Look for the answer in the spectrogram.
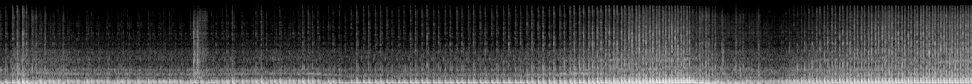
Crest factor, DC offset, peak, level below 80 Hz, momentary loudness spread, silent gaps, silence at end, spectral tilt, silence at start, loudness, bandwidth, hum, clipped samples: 14 dB; under 0.1%; 0 dBFS; -20 dBFS; 11 LU; none; 0 s; -6.5 dB/octave; 0 s; -16 LUFS; 17 kHz; none; under 0.1%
